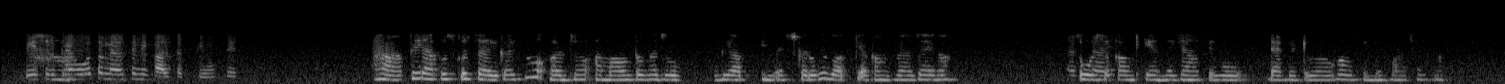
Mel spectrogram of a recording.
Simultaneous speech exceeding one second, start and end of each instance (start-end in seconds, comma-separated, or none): none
